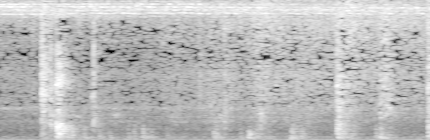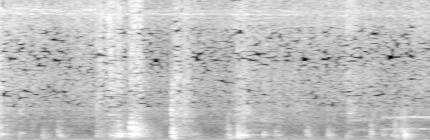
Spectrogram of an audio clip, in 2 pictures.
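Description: Metal spatula stirring and scraping grated carrot and shredded vegetables in an aluminium kadai as they sauté over a steady sizzle. The spatula makes irregular scrapes and knocks against the pan, the loudest a little past the middle.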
